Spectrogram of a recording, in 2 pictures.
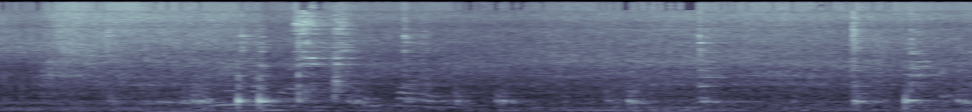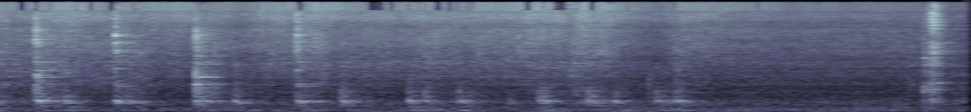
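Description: Sisig being stirred in a frying pan, a steady sizzle under repeated scraping and clinking strokes of a utensil against the pan at an irregular, fairly quick rhythm, close and moderately loud.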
